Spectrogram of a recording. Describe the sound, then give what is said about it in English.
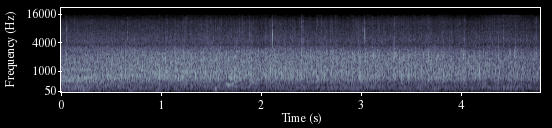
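A church audience claps their hands for the Lord in sustained, dense applause, many hands blending into a steady roar for several seconds with occasional sharper individual claps standing out. “Give the Lord another great hand clap.”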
